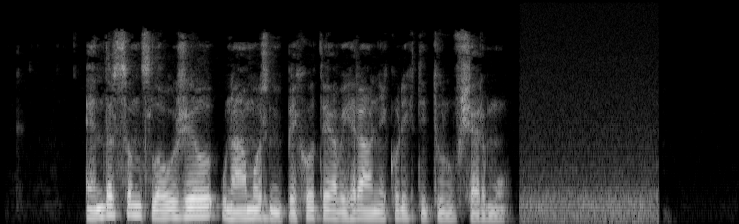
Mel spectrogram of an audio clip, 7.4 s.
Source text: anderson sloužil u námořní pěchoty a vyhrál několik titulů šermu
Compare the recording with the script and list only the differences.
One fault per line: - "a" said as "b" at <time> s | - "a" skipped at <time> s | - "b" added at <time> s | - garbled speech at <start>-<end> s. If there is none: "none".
- "v" added at 4.5 s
